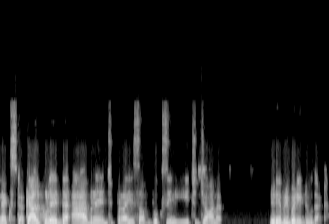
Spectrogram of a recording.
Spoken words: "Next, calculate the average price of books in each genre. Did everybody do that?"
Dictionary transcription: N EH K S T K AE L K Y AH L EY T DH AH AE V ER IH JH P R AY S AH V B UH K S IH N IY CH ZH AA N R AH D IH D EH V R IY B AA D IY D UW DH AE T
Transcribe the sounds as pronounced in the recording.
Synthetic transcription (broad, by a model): N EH K S T K AE L K Y AH L EY T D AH AE V ER IH JH P R AY S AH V B UH K S IH N IY CH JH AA N AH D IH D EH V R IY B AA D IY D UW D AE T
